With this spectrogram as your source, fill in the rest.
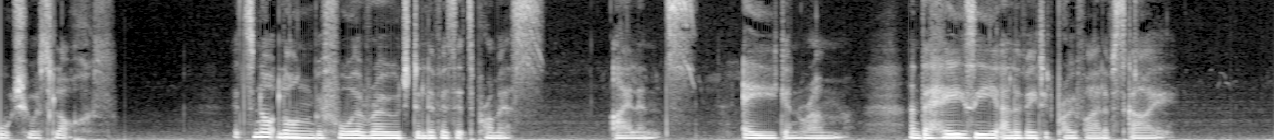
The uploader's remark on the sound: Sit down on the shore in Arisaig and be soothed by waves and oystercatchers. Be charmed and relaxed by a few minutes on a blissful shore in Arisaig, Scotland.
